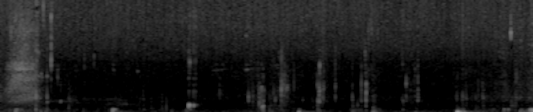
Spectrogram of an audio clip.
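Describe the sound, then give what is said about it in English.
Someone takes a drink of water: a few soft, low gulping thumps spaced irregularly, with faint mouth and swallowing noises between them and no talking. “I had to get a drink of water there.”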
